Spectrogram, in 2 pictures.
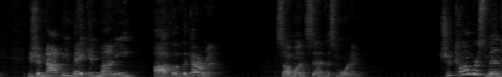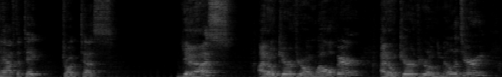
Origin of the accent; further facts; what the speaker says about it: California, United States; So, and I grew up in California where we traveled all over California. We went up the Central Valley to the most beautiful national parks on the planet.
